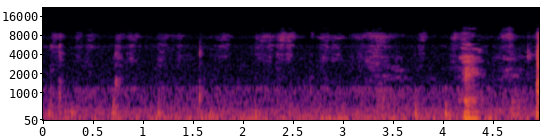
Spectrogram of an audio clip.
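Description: Writing on a board during a class 11 maths lesson on sets; short scratchy strokes come and go under a teacher's voice talking nearby.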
